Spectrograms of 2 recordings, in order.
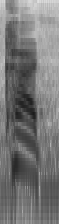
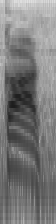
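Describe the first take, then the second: First: The first sound is an aspirated k. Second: The first sound is a plain k. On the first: The speaker calls it right. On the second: The speaker calls it wrong.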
